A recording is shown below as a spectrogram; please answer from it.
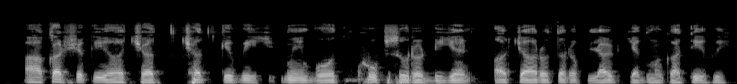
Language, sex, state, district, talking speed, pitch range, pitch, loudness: Hindi, male, Uttar Pradesh, Ghazipur, 140 wpm, 95-100 Hz, 100 Hz, -23 LUFS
